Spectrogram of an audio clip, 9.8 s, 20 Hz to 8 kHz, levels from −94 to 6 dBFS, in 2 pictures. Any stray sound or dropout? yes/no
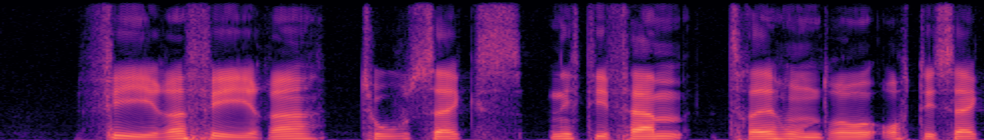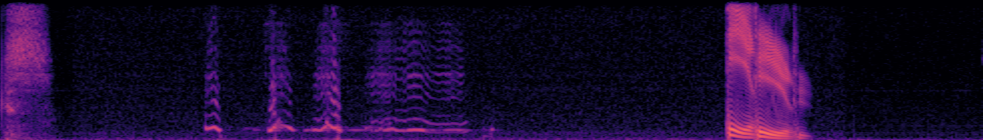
yes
